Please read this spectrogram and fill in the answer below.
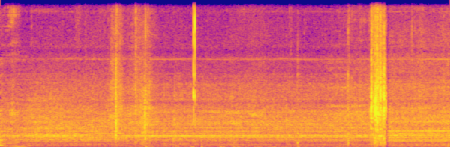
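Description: A steady appliance or fan hum in a small room, with a few soft handling thumps about two to three seconds in and a single sharp click about five seconds in.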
